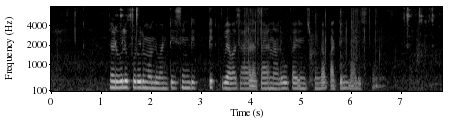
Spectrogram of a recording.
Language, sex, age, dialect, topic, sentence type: Telugu, female, 18-24, Central/Coastal, agriculture, statement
